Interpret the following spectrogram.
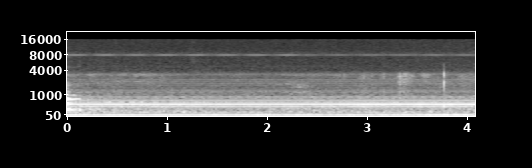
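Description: Steady electrical hum on an open telephone line, several unchanging tones held together with no speech.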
